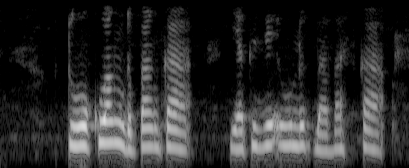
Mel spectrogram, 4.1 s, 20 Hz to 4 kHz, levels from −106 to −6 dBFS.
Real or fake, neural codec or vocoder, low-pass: real; none; 3.6 kHz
